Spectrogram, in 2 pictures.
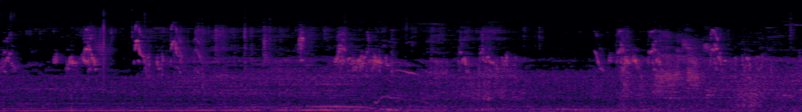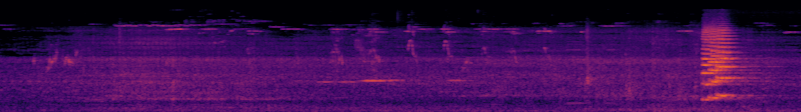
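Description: Street ambience with birds chirping and a vehicle engine running, its hum rising in pitch and fading about five seconds in. Near the end a vehicle horn gives one short, loud toot.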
